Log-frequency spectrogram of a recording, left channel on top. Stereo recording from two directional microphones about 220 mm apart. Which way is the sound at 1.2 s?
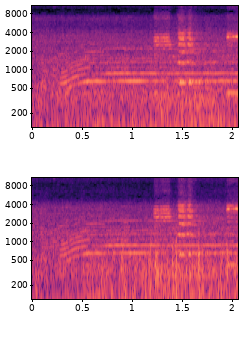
35° right (ahead or behind).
